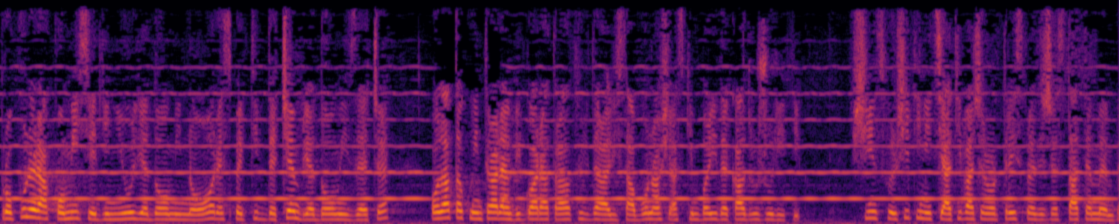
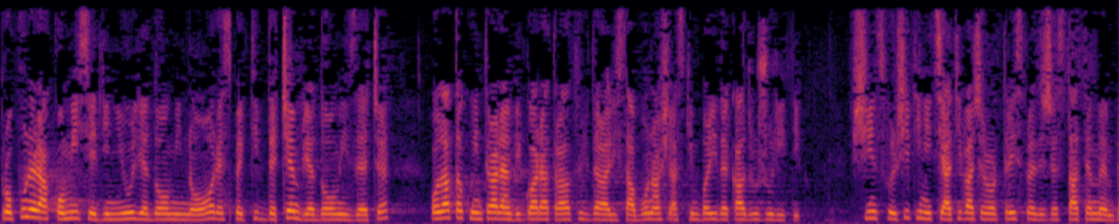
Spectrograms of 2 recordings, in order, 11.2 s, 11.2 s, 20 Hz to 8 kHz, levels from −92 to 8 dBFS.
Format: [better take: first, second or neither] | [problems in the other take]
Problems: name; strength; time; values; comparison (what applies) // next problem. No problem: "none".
second | background sound (Wind instrument, woodwind instrument); 8 dB below the speech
